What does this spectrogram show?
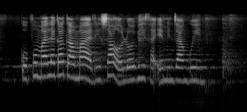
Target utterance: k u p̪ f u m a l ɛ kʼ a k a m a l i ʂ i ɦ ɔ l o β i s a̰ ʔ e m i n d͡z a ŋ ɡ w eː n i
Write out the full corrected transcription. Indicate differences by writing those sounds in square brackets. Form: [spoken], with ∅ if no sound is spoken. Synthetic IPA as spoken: k u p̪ f u m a l ɛ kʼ a k a m a l i ʂ [a] ɦ ɔ l o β i s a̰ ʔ e m i n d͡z a ŋ ɡ w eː n i

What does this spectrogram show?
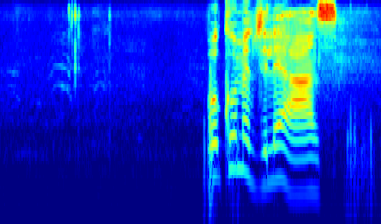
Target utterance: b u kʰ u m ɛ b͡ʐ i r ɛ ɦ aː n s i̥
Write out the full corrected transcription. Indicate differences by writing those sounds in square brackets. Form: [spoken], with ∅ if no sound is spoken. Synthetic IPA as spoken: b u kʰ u m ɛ b͡ʐ i [l] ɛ ɦ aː n s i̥

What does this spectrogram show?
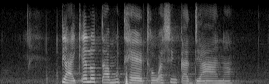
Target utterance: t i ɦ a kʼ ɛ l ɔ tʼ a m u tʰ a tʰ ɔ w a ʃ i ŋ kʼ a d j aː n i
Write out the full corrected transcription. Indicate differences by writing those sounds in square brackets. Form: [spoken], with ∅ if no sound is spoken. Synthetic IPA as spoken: t i ɦ a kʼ ɛ l ɔ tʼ a m u tʰ [ɛ] tʰ ɔ w a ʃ i ŋ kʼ a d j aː n [a]

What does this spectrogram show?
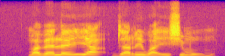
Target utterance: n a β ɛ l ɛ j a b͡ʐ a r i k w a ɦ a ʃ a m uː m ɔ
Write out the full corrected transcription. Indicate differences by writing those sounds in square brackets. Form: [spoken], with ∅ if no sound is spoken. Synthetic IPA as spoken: [m] a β ɛ l ɛ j a b͡ʐ a r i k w a ɦ [i] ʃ [i] m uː m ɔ

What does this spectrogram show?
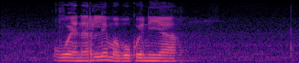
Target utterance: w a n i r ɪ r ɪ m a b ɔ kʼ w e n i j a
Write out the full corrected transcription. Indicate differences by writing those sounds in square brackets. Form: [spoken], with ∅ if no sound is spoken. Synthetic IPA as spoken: w [ɛ] n [a] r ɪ [l] ɪ m a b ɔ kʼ w e n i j a

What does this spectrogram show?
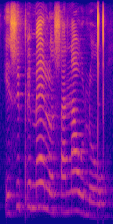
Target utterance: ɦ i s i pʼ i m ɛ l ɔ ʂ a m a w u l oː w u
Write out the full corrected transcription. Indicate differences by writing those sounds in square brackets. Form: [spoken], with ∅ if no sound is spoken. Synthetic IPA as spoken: ɦ i [ʂ] i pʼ i m ɛ l ɔ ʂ a [n] a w u l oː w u

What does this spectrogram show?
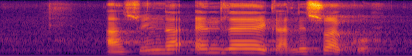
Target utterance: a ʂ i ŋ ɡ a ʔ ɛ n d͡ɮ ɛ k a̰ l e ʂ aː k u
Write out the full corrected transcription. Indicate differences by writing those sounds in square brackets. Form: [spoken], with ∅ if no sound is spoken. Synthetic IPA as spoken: a ʂ i ŋ ɡ a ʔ ɛ n d͡ɮ ɛ k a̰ l [ɛ] ʂ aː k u

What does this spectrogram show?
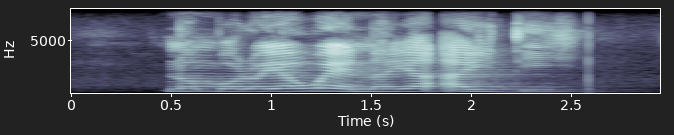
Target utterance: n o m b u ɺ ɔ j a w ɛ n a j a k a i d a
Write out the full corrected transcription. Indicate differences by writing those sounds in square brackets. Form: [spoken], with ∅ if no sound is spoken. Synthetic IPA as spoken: n [ɔ] m b [ɔ] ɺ ɔ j a w ɛ n a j a [ʔ] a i d [i]

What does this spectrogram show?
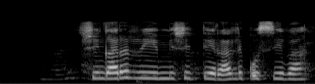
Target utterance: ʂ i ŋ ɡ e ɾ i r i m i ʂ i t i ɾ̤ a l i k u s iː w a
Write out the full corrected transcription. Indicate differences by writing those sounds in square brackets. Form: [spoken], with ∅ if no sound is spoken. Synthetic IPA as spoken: ʂ i ŋ ɡ [a] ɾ i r i m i ʂ i t i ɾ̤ a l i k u s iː [β] a

